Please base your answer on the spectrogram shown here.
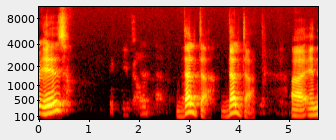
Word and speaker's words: Delta: is Delta Delta and this is kind of a D sound but it's kind of a breathy D sound so you're using your tongue a little bit Delta Deltas kind of the as we talked about the th in the the delta all right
